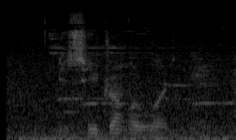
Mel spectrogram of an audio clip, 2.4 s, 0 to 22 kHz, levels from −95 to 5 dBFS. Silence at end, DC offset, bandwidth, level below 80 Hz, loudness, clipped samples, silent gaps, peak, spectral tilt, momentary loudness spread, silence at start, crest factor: 0 s; under 0.1%; 15 kHz; -72 dBFS; -59 LUFS; under 0.1%; none; -42 dBFS; -2 dB/octave; 13 LU; 0.05 s; 20 dB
